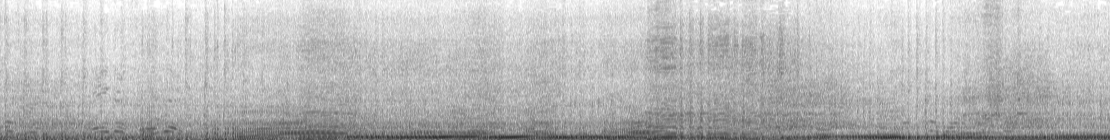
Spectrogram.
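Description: A dirt bike engine idles and revs sharply up and down close by.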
